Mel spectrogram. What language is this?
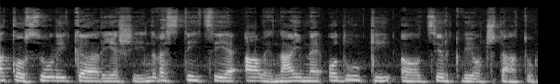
Slovak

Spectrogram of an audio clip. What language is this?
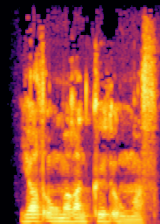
Bashkir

